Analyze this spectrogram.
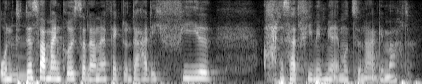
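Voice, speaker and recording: In a flat monotone and at medium pitch, a woman speaks at a fairly quick pace. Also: big swings in loudness. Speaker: funeral speaker and coach. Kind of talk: casual chat.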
